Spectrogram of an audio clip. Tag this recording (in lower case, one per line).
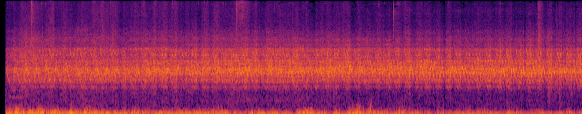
alarm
